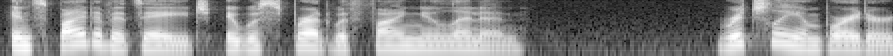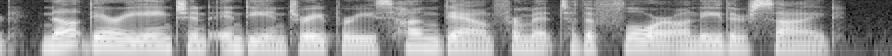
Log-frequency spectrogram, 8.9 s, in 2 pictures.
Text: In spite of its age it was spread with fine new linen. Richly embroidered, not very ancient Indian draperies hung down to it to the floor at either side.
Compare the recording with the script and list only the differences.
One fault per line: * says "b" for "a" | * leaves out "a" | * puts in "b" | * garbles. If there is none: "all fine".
* says "from" for "to"
* says "on" for "at"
